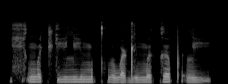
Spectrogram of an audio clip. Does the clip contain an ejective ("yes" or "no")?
yes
